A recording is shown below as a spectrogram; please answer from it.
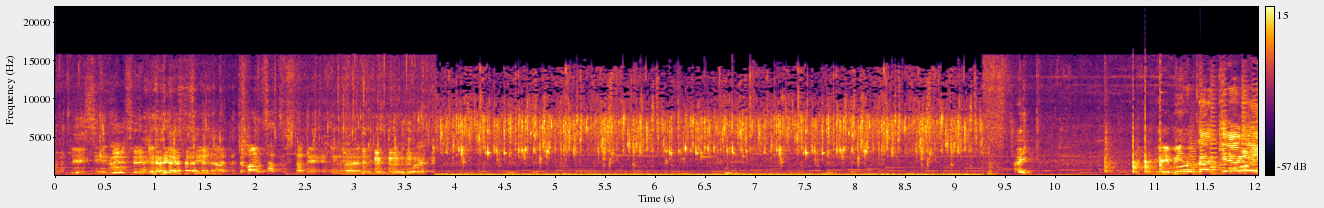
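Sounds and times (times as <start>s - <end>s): low background music: 0.0s - 12.0s
food frying in hot oil: 2.9s - 9.5s.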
